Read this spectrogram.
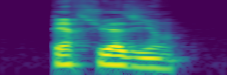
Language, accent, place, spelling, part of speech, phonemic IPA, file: French, France, Lyon, persuasion, noun, /pɛʁ.sɥa.zjɔ̃/, LL-Q150 (fra)-persuasion.wav
- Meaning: persuasion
